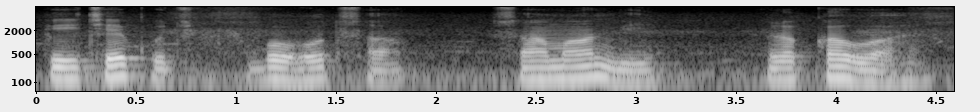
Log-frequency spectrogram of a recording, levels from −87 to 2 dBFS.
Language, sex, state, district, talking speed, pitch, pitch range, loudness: Hindi, male, Uttar Pradesh, Saharanpur, 120 wpm, 110 Hz, 100-120 Hz, -20 LUFS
